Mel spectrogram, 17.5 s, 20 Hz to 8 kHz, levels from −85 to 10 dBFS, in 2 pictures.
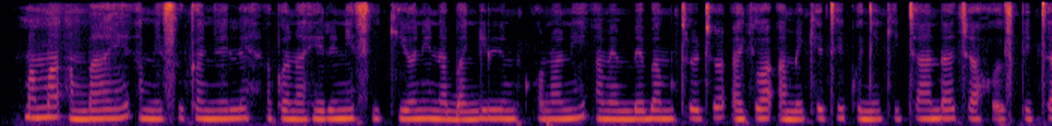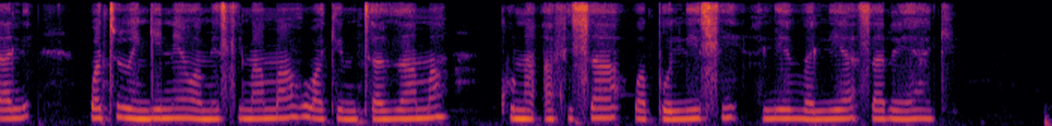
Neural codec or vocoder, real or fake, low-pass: none; real; 7.2 kHz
